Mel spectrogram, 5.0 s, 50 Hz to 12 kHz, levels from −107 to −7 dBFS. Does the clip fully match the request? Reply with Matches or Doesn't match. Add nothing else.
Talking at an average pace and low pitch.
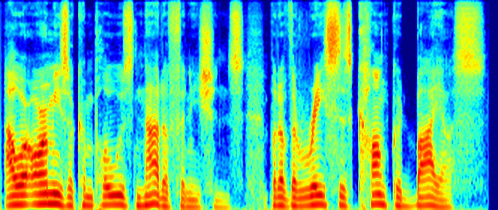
Matches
